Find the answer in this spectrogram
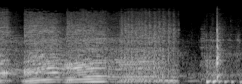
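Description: Dirt bike engine revving, its pitch rising and falling, then dropping away shortly before the end.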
